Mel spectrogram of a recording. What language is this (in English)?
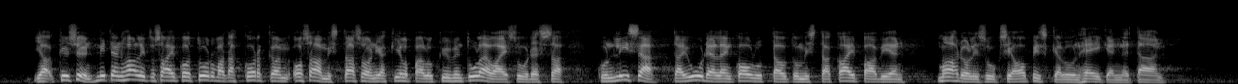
Finnish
